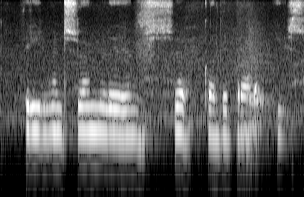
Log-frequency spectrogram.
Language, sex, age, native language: Icelandic, male, 12, Icelandic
